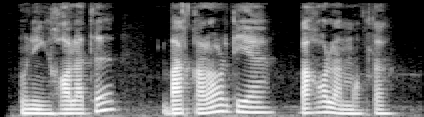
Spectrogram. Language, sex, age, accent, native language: Uzbek, male, 18-24, Toshkent shahri, Uzbek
